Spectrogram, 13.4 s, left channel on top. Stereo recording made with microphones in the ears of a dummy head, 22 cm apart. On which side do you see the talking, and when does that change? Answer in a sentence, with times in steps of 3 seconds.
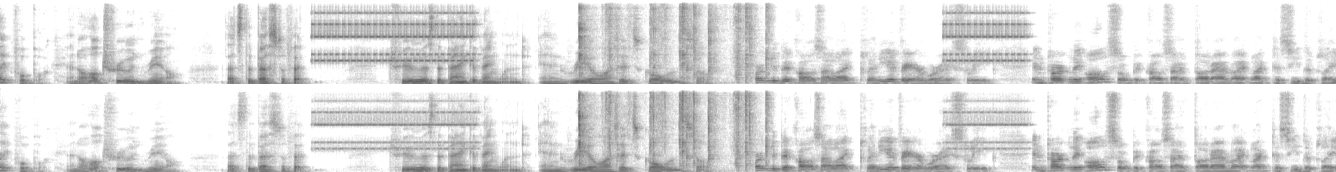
In this clip you hear the talking on the left from 0 s, in the centre from 3 s and on the right from 6 s.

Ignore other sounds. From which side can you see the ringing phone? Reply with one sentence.
In this clip you hear the ringing phone on the left.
